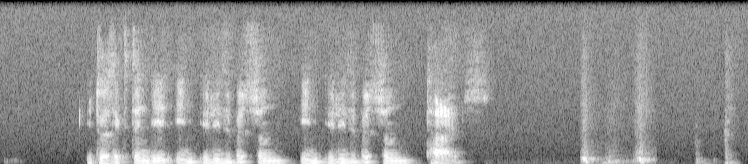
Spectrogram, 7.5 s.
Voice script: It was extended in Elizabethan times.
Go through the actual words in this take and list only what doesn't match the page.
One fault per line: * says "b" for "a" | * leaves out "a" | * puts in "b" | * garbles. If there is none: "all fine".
* puts in "in Elizabethan"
